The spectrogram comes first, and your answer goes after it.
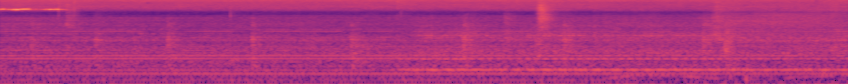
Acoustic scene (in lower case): bus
